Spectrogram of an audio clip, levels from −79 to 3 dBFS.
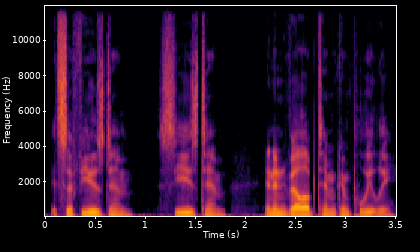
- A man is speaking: Yes, male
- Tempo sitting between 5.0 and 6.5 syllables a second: Yes, 6.3 syllables/s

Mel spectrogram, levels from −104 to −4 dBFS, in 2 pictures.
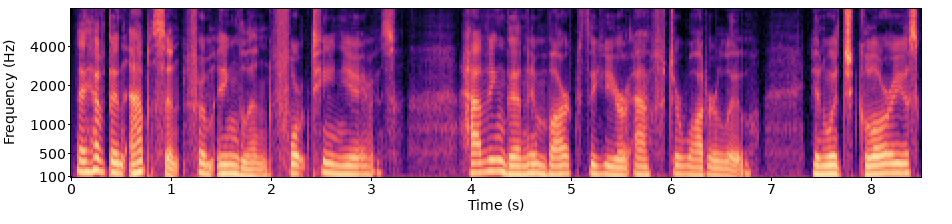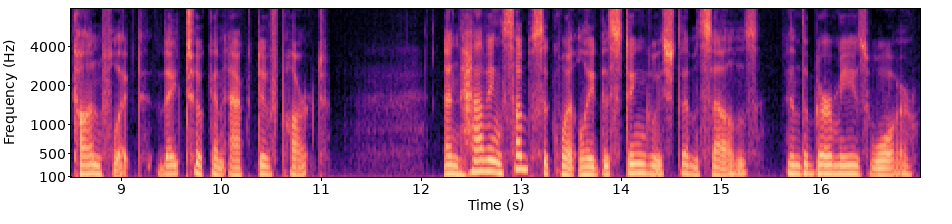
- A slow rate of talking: Yes, slow, 115 wpm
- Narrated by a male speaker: No, female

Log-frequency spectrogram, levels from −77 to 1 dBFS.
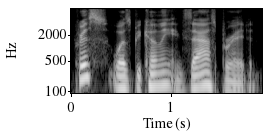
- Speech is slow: Yes, slow, 125 wpm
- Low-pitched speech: Yes, low, 125 Hz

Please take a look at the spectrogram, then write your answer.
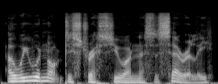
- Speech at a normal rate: Yes, average, 190 wpm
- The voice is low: Yes, low, 115 Hz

